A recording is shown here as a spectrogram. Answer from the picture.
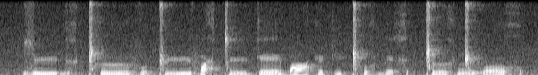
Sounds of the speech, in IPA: z yː ɡ y x ǁʰ ɯː f u ǁ yː f ɑ x ǀ yː k eː p ɑː k e k i ǁʰ u x b e x | ǁ ɯː x ŋ͡ǁ y v oː x

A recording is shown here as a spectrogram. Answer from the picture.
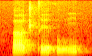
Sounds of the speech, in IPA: aː t͡ʃ t e θ uː ŋ

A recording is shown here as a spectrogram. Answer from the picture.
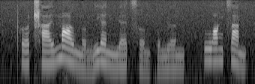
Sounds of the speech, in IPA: pʰ ɤ˨˦ ʈ͡ʂʰ a˨˦ ɪ̯ m ɑ˥˨ ʊ̯ n̪ ɤ̰˨˩ ŋ l j ɛ˥˨ n n̪ ɥ ɛ˨˦ t͡sʰ ɤ̰˨˩ ŋ k ʊ˨˦ ŋ ɻ ə˦ n | l w ɑ˦ ŋ t͡s a˥˨ n

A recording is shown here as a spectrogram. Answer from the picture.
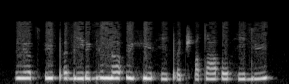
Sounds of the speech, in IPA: lʲ ɔ t͡sʼ y pʼ ə d i ɾʲ ʌ ɡʲ o n ʌ ʔ ʉ xʲ ʉ h i pʼ ə t͡ʃʼ ə tˤ y ʔ o h i d y

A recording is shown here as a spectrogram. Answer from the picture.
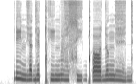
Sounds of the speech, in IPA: ɾ i n e̤ ɐ̯ ɡ ɘ ǃʰ i ŋ v a̤ s i̤ ǃʼ ɔ d o ŋ ɛ̤ d

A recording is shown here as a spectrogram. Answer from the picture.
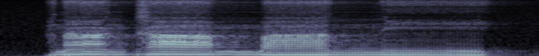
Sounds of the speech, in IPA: ɾ ã˧ ɡ a˧ m a˨ n ĩ˨

